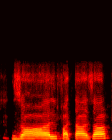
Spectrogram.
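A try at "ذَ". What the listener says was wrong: अभी भी आपकी आ रही है सीटी, लेकिन आपने इसको सुन के प्रैक्टिस करना है, ठीक है?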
